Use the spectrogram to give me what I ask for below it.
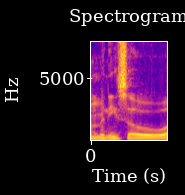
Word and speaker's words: Miniso: is a fifty dollar mini so uh mini so is how you say miniso minizo uh gift certificate yeah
